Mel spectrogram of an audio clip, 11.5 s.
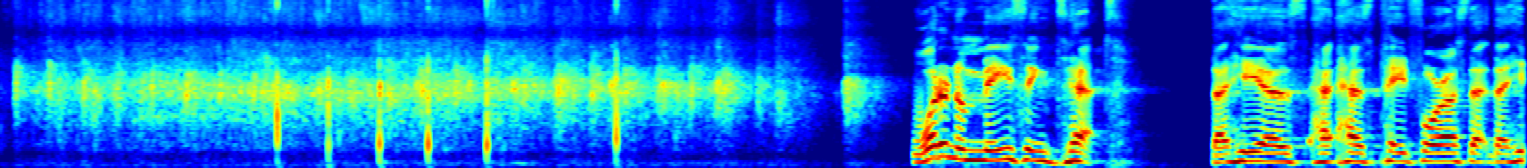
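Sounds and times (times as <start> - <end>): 
audience clapping: 0.0 - 6.9
speech: 6.9 - 8.5, 9.2 - 11.4.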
